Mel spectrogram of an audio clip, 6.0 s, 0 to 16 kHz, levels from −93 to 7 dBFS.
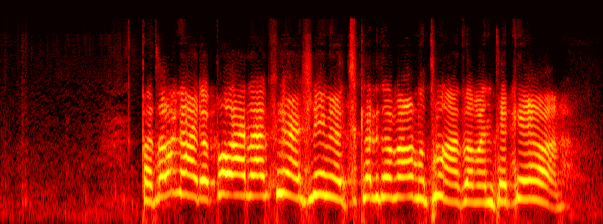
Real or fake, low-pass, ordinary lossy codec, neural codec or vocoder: fake; 10.8 kHz; Opus, 16 kbps; codec, 24 kHz, 1 kbps, SNAC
